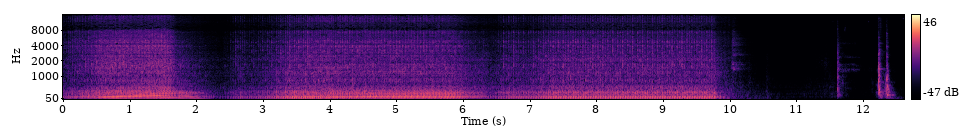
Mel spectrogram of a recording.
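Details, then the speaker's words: OM616 diesel-swapped 1968 Mercedes-Benz run with no exhaust/muffler (straight pipe): harsh raw diesel clatter and blat swelling on each rev, dropping back to idle, far too loud, like an angry Briggs and Stratton. "I think it's safe to say that's not the answer basically just sounds like an angry Briggs and Stratton Muffler it is"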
